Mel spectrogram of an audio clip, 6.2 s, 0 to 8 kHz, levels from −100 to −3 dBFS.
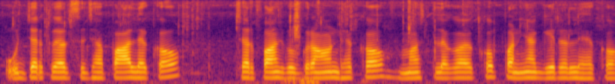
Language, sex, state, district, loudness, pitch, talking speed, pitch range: Hindi, male, Bihar, Begusarai, -19 LUFS, 155 Hz, 145 wpm, 150-160 Hz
